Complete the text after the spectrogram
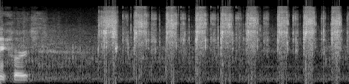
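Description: A spray bottle squirts in short bursts.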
